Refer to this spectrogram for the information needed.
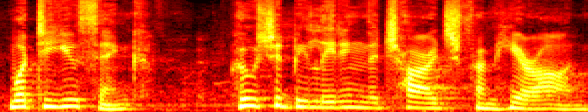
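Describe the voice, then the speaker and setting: An actress playing a determined female rebel leader in a video game, earnest, measured and authoritative. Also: sits low, animated. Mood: resolute. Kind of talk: video game cutscene acting.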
